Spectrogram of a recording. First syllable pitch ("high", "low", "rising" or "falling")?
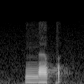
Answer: rising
